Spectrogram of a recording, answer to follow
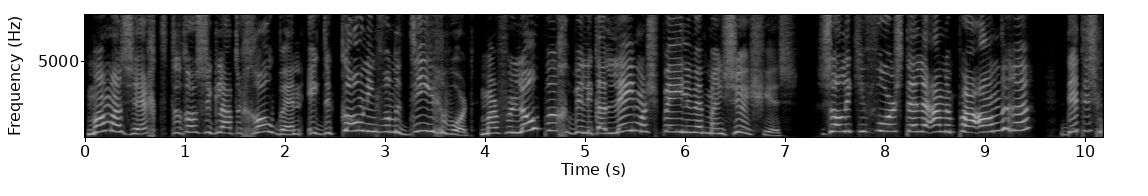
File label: Dutch boy; dictor; dictor-sounds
